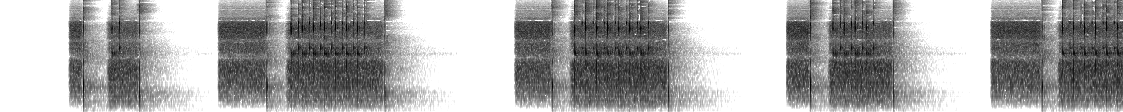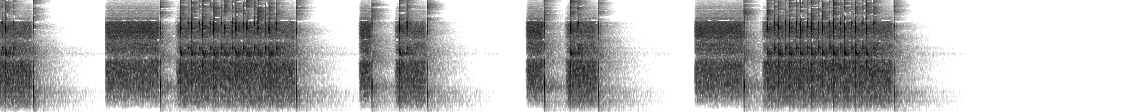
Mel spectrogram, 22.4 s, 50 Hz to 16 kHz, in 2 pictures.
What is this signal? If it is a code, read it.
Pulse dialling, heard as a rotary dial, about 9 pulses a second. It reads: 1 7 7 4 7 9 1 1 0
